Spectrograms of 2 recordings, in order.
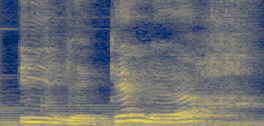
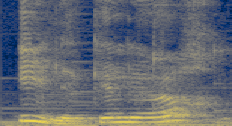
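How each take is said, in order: The two takes are said the same way.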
